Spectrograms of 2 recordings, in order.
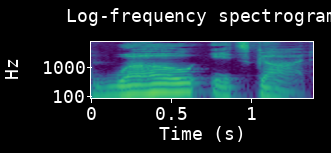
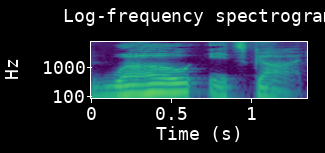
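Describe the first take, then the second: First: It sounds awed and full of wonder. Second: The same.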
